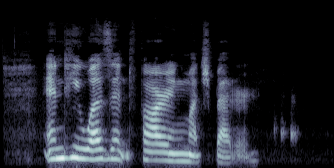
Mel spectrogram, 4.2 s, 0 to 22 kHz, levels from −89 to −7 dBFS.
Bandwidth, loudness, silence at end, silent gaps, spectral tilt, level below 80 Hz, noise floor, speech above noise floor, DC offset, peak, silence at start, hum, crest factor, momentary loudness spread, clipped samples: 12 kHz; -24 LUFS; 0.5 s; none; -5 dB/octave; -70 dBFS; -60 dBFS; 36 dB; under 0.1%; -8 dBFS; 0.55 s; none; 18 dB; 16 LU; under 0.1%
